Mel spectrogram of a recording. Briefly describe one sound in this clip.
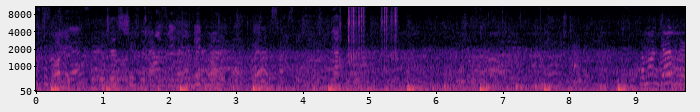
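A crowd of children chatters and calls out outdoors.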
